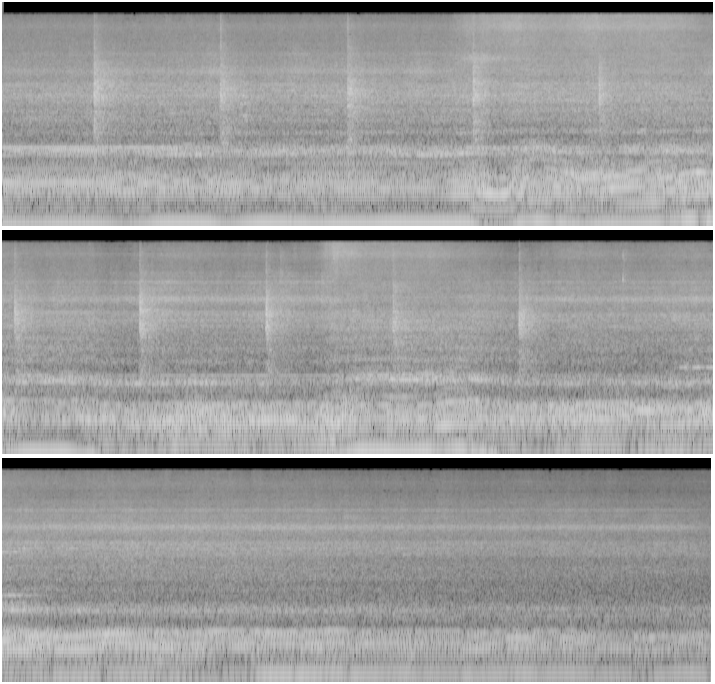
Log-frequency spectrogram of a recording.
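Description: Car engine running in a workshop with a steady low rumble that swells and drops a few times. Sharp knocks come about every two seconds through the first two-thirds.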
